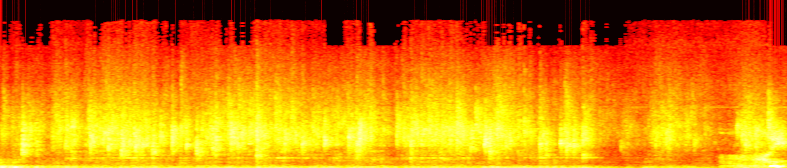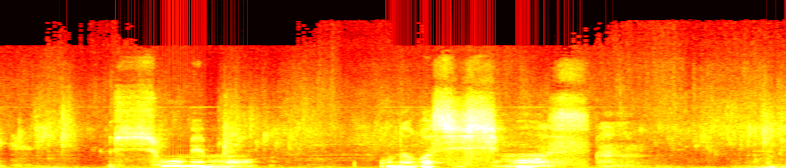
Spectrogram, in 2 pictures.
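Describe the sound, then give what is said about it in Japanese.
Water pouring and splashing as someone's back is rinsed, a soft steady trickle at first, then louder intermittent gushes and splashes in the second half. “背中流しますね。”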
